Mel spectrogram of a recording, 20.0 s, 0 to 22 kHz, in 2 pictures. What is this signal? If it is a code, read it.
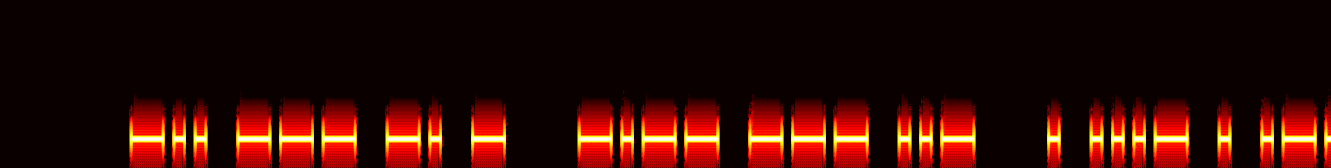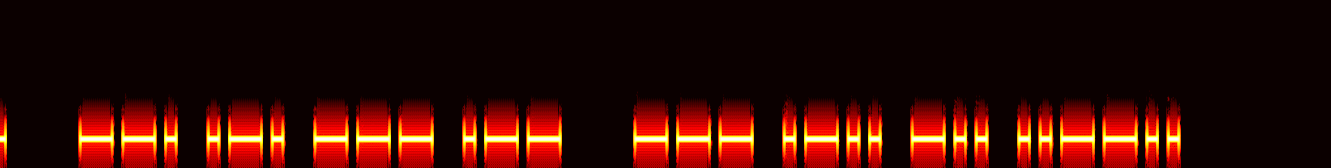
Morse code, heard as a keyed tone, about 15 wpm, 700 Hz. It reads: DONT YOU EVER GROW OLD?
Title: Sentences from Top 1000 Words - Review Part 1 - 15wpm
